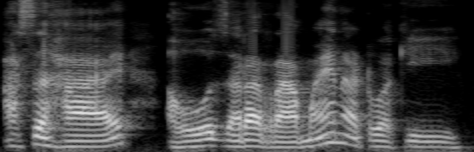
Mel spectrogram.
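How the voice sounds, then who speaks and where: Man plays a sly rustic joker, slow and teasing, storybook telling. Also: lowish voice, voice pushed down. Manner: slow, drawling, teasing, throat-clearing. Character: sly joking male villager, slow teasing talker.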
